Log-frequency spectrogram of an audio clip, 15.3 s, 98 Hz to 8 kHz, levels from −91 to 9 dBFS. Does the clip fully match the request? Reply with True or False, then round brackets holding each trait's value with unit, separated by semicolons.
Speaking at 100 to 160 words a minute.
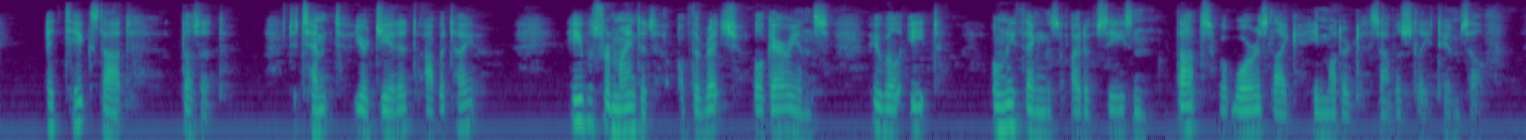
True (140 wpm)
